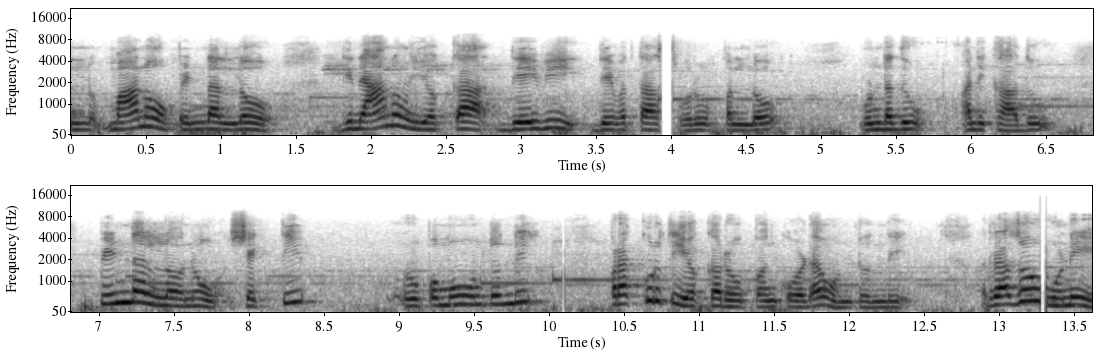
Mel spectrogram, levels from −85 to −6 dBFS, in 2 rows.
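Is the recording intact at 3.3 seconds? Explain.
Yes, the audio is intact at 3.3 seconds, with no dropout, click, distortion or other fault at that point.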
